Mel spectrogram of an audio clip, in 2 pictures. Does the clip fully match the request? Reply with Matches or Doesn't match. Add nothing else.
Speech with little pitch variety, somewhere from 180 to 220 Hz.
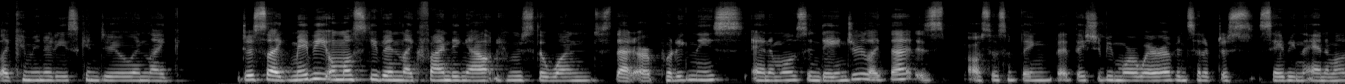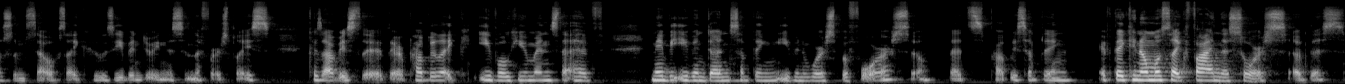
Matches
